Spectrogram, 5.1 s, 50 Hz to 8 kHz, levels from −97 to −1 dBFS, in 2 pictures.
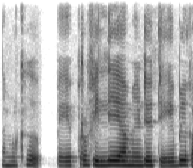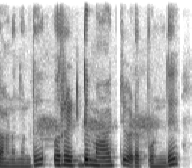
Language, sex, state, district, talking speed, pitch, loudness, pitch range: Malayalam, female, Kerala, Kollam, 140 wpm, 205 Hz, -18 LUFS, 190-220 Hz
